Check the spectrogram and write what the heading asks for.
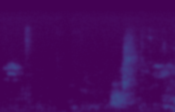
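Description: Near silence: room tone, with a brief faint sound about one and a half seconds in.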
